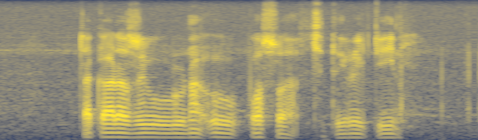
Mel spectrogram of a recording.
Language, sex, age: Venda, male, 25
